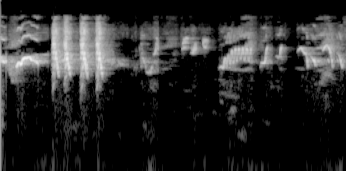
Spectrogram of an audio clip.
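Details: Oriental magpie-robin, a sound for a kept bird reluctant to sing: one sliding whistle, three loud harsh pulses, then a string of short soft high chirps and warbles.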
